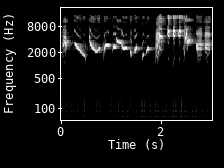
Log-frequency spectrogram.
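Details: Oriental magpie-robin of the Medan variety, used to lure birds for trapping, delivers a rapid, varied run of clear descending whistles followed by harsher, scratchy chattering notes, loud and continuous.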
